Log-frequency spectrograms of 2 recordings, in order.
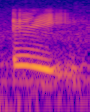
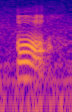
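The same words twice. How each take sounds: First: The vowel glides, closing toward another sound. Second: The vowel stays steady from start to end. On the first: This is the English way of saying the vowel. "when you say A, see how your mouth kind of closes at the end" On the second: This is the Hawaiian way of saying the vowel. "if you're pronouncing it in Hawaiian, which is A"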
